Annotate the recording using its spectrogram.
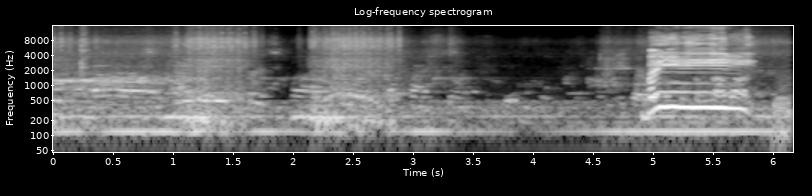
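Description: Faint, indistinct talk over a video call with a steady low hum under it; a voice speaks up clearly about five seconds in.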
